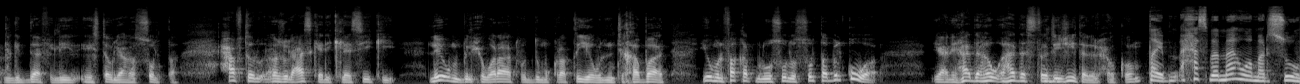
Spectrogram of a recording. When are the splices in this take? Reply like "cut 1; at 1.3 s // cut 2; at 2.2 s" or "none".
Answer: none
